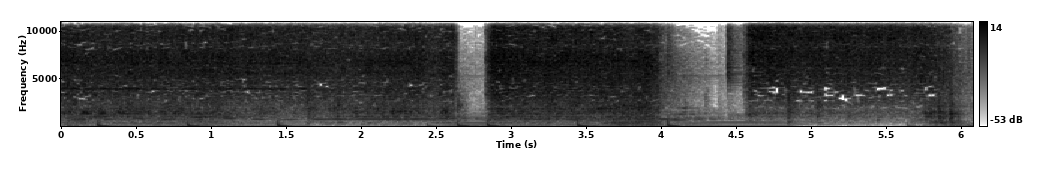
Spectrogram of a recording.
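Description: Power tool running in three spells, with a hissing sound, as it tightens the bolts of a new rear wheel hub bearing assembly on a 2012 Chevy Equinox. Background music with a steady beat plays underneath.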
